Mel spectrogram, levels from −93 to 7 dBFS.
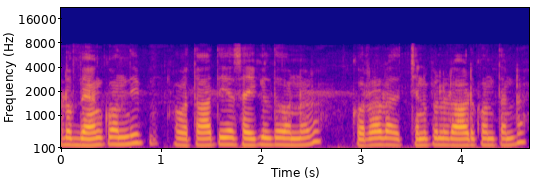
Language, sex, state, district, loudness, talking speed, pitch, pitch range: Telugu, male, Andhra Pradesh, Manyam, -17 LUFS, 165 wpm, 180 Hz, 175-190 Hz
